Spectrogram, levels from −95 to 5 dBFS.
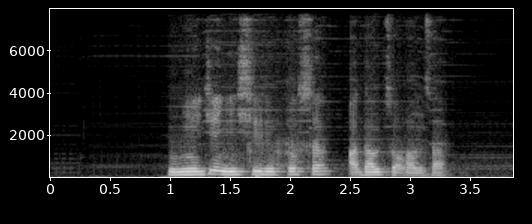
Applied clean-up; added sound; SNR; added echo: neural separator model SepFormer DNS4.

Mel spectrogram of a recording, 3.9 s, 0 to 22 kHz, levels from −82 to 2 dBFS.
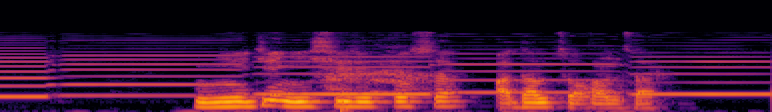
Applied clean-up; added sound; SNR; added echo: none; Bowed string instrument; 8 dB; reverberation time 0.2 s.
